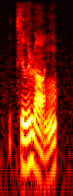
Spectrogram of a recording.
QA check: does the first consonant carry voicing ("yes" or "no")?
no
